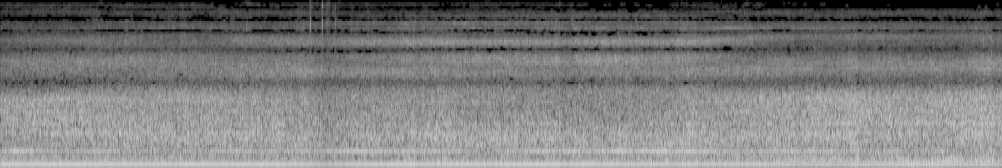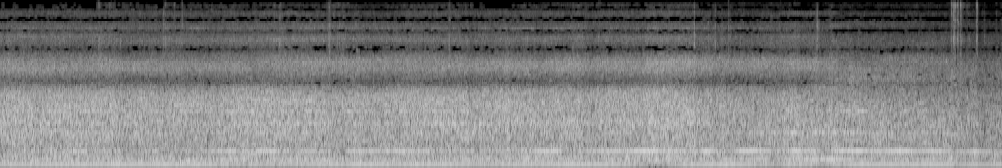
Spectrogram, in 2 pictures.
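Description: A large engine of heavy site machinery running steadily at constant speed: a low, even hum with a steady tone above it.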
